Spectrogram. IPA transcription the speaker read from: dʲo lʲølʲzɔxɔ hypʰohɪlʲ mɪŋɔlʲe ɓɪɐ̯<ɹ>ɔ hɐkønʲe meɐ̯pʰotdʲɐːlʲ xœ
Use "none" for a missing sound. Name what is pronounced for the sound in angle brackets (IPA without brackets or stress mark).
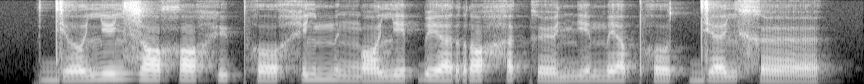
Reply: r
